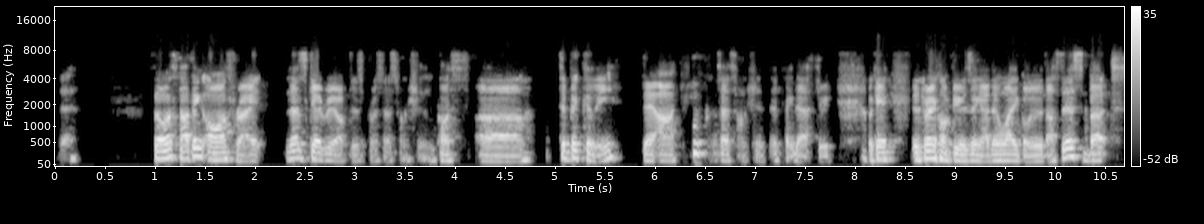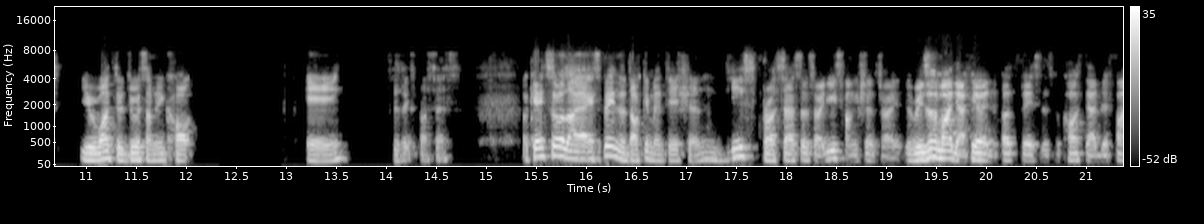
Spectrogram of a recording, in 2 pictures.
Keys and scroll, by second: 11.8 ctrl+Right, 12.1 ctrl+Right, 12.5 ctrl+Right, 13.0 ctrl+Right.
